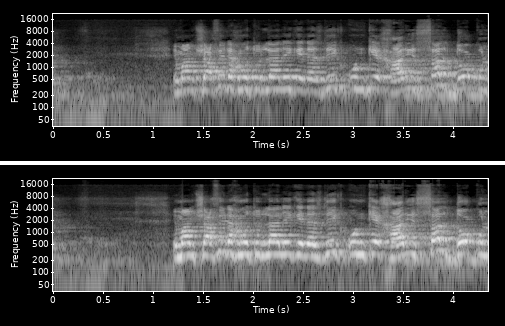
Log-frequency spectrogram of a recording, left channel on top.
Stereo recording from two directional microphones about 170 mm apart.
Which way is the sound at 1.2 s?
35° right (ahead or behind).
